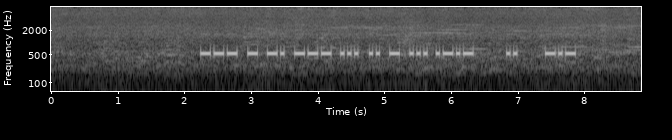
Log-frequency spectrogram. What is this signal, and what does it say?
Morse code (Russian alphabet), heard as a keyed tone, hand-sent with a paddle, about 23 wpm, 540 Hz, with the noise of a subway station. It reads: ОТНОСИТСЯ И К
